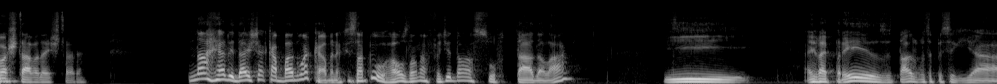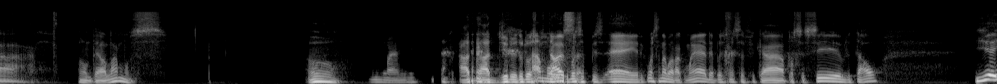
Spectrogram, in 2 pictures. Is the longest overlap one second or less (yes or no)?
yes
